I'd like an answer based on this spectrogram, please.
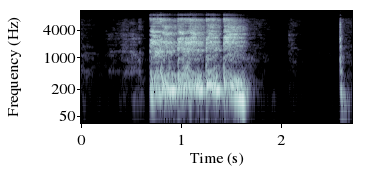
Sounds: Throat clearing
